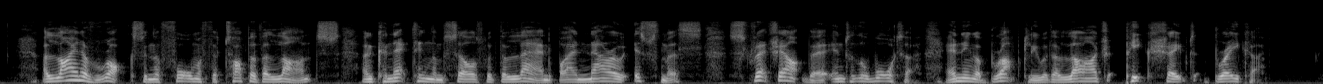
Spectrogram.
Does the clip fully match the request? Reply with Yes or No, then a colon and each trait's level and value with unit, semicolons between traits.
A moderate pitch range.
Yes: average, 3.6 semitones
